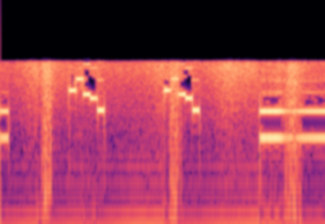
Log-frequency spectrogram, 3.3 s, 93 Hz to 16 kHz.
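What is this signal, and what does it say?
Five-tone selective call (ZVEI), heard as quick runs of five tones, tones of about 70 ms. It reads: 88763
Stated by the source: Five-tone ZVEI selective call received by SDR.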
